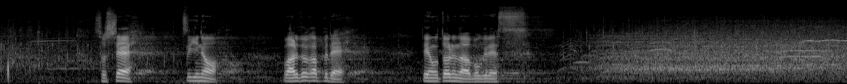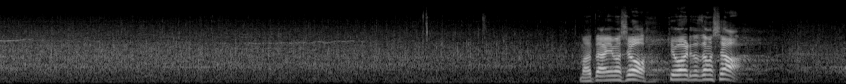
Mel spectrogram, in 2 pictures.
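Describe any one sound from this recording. A young man speaks calmly into a microphone.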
